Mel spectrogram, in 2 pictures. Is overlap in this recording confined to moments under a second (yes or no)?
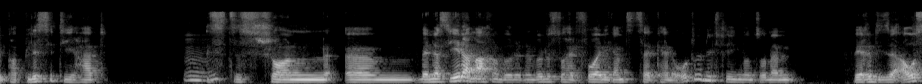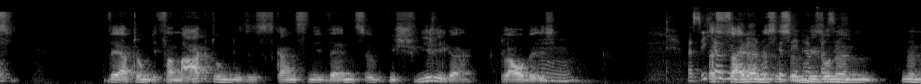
no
